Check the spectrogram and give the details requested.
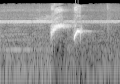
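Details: Red-whiskered bulbul song used as a decoy for training birds, in the long twisted double-voice style: two short, bright, slurred whistled notes about a quarter second apart, over a steady high electrical whine.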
